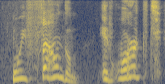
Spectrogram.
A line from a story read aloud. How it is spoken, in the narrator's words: he cried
